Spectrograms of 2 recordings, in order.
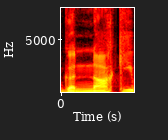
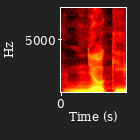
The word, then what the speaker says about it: gnocchi: And then Christina got some ganaki, bro. That ganaki. You mean? I don't think that's how you say that. I know that's not how you say it. Isn't it nochi? It's gnocchi.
